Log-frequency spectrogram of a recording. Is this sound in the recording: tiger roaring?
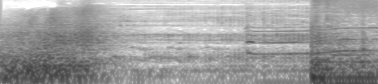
yes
